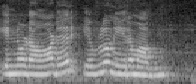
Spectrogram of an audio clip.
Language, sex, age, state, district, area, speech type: Tamil, female, 18-30, Tamil Nadu, Tiruvarur, urban, read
